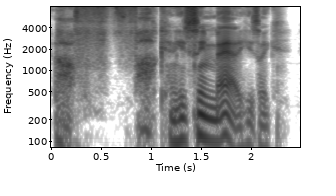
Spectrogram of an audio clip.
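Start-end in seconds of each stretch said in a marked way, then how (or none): 0.0-1.1 hushed, breathless whisper of dread; whispered curse. Retold or imitated. Actor whispering in fear as the director calls him over. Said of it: "I was like".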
